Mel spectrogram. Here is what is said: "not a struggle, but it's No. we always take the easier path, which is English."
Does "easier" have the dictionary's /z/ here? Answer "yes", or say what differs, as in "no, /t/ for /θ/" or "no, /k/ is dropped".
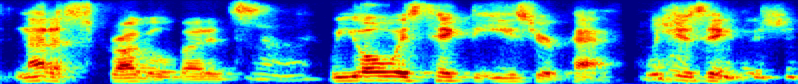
yes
